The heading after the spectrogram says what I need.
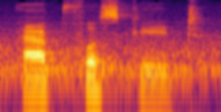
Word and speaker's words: obfuscate: Pronunciation, obfuscate. We do not pronounce O as an O, we pronounce O as an A, obfuscate. Mnemonic, how do we remember this word for a longer time?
